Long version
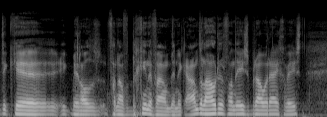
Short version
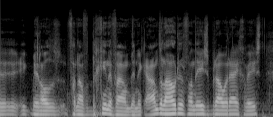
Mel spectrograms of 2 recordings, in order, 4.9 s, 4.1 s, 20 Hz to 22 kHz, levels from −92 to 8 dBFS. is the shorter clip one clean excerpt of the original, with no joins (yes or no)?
yes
